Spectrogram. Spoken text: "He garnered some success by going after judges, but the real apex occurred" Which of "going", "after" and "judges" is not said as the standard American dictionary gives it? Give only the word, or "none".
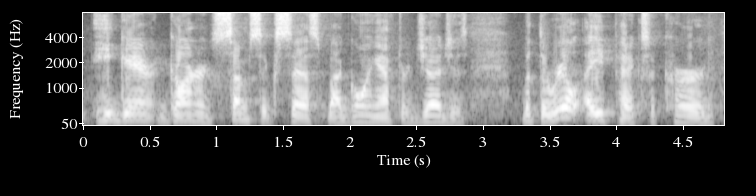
none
